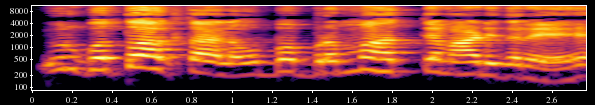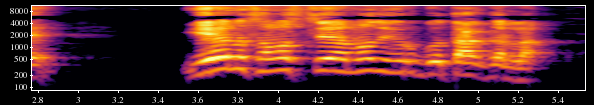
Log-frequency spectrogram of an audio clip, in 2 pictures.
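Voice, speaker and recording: A speaker giving a scripture discourse, chanting verses slowly and evenly, then explaining them in casual everyday speech with rhetorical questions. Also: medium pitch, expressive, darkish tone. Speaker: Purana expounder.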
